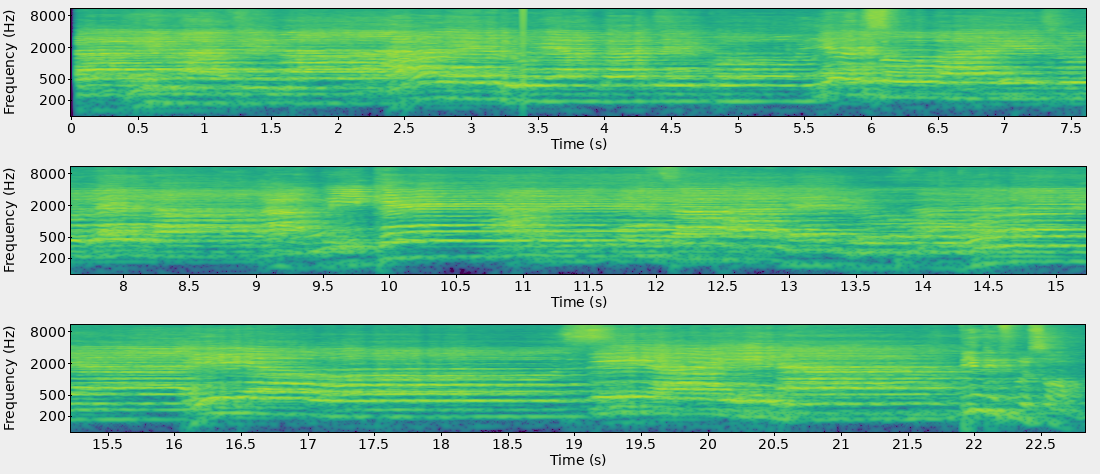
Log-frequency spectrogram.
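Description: Unaccompanied singing of a worship song, loud, with long held notes and sliding changes of pitch. It starts abruptly out of silence.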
